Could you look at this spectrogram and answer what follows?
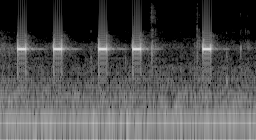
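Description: A telephone being dialed, five short beeping keypad tones in an uneven rhythm, clear and close over quiet background.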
